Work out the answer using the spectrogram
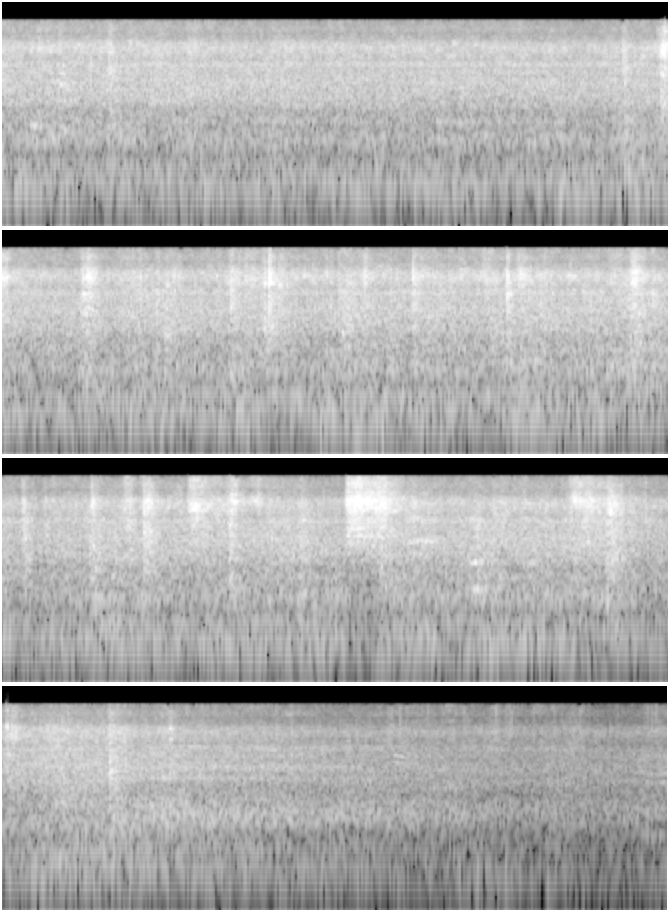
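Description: Freight train of covered goods wagons running past at speed: a continuous rumble and rattle of the wagons with many sharp clicks from the wheels on the track. It dies away over the last few seconds as the end of the train goes by.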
